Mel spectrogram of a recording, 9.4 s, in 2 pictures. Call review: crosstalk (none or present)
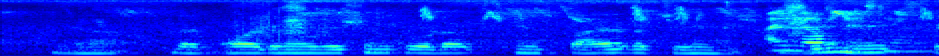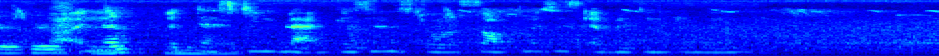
present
